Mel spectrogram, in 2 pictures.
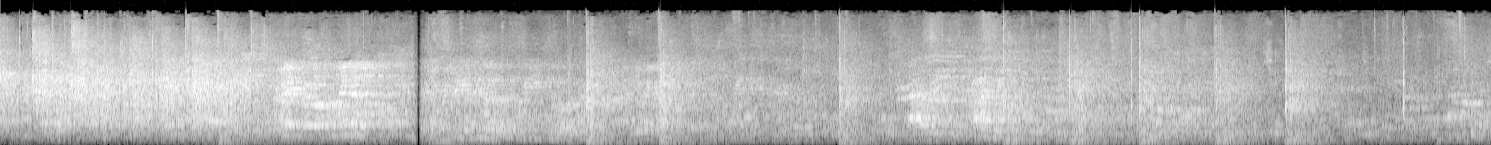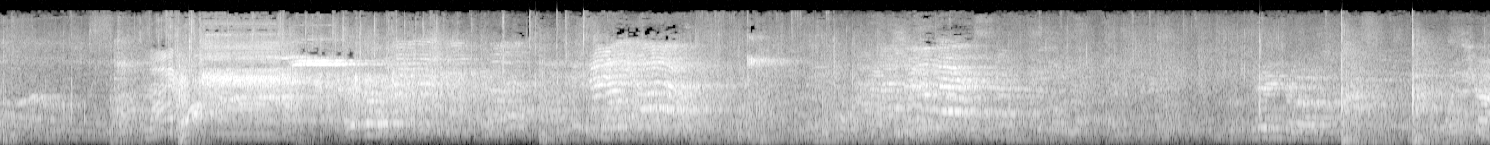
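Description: A crowd of spectators cheers and shouts in a large echoing gym.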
